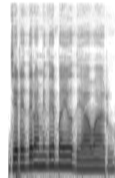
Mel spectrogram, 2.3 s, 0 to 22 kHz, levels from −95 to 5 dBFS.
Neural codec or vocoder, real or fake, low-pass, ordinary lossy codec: vocoder, 44.1 kHz, 128 mel bands every 256 samples, BigVGAN v2; fake; 19.8 kHz; none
